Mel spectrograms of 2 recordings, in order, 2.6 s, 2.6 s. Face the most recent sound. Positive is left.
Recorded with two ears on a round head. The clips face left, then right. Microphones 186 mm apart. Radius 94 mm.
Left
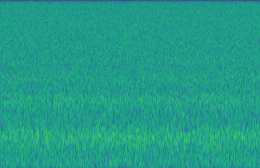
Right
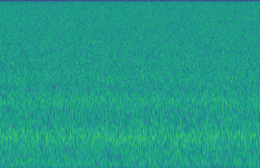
No sound to turn to.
